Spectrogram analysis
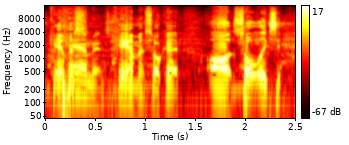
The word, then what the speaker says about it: Kamas: Camas.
